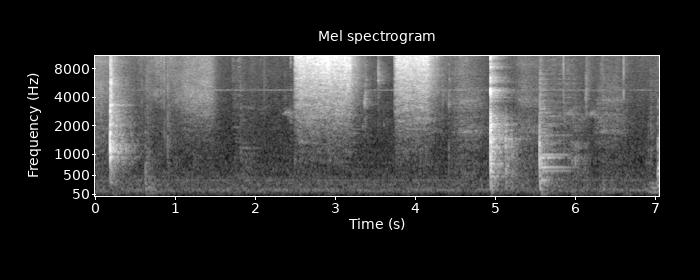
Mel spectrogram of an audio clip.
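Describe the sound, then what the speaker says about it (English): Cooking spray hisses onto a loaf pan in a home kitchen during bread making, in two pairs of short bursts lasting about a second each, close and fairly loud against a quiet room. "now I'm gonna put some grease on my pan"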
